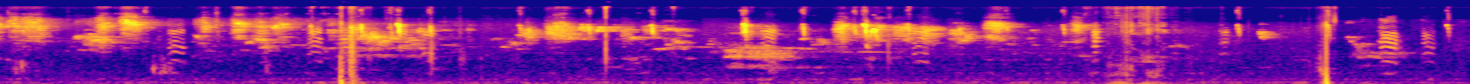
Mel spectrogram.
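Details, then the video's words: Playing finches chattering in high, sharp chirps and brief trills, a busy overlapping stream of tiny notes with a few louder clicks and soft background rumble. "Cute Birds Chirping Sounds | Beautiful Finches Playing"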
